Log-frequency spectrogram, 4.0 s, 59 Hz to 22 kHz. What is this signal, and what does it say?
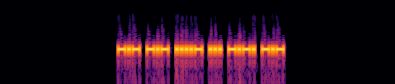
Morse code, heard as a keyed tone, about 46 wpm, 700 Hz. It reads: KK4SCK
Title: USA Call Signs - 6 Characters - 4x Character Spacing - 50wpm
